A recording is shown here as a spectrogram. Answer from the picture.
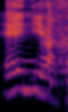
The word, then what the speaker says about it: Enya: Enya, that's how you say it.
